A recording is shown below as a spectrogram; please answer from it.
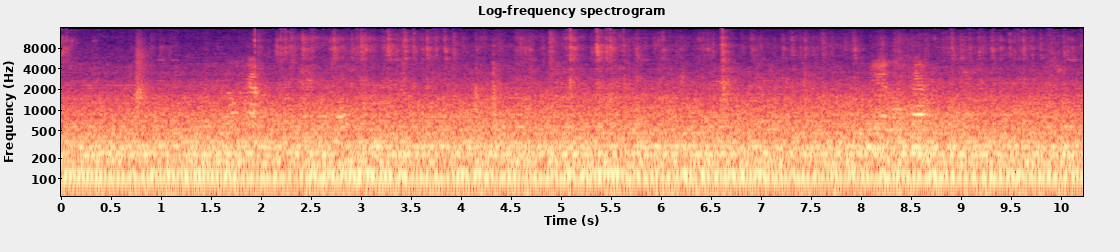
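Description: Steady low hum of a supermarket's open refrigerated display cases and ventilation, made of several constant tones with a few faint clicks.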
